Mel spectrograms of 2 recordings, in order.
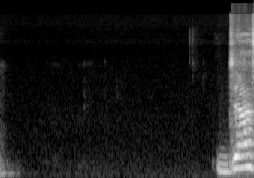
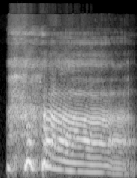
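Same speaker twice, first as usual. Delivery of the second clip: short laugh; 4 semitones lower than usual. Real, not acted. Short laugh after I know.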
